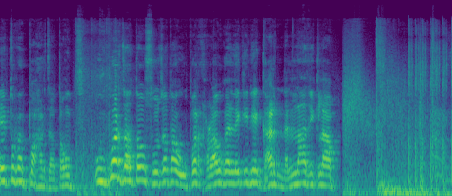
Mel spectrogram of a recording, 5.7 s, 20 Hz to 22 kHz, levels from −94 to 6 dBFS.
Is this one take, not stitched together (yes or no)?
no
